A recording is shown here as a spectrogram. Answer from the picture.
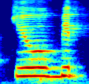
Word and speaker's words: cubit: menggunakan satuan namanya newbie Hai tulisannya cubit tapi dibacanya adalah cubit gitu ya jangkal ya Bu Iya nah satu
